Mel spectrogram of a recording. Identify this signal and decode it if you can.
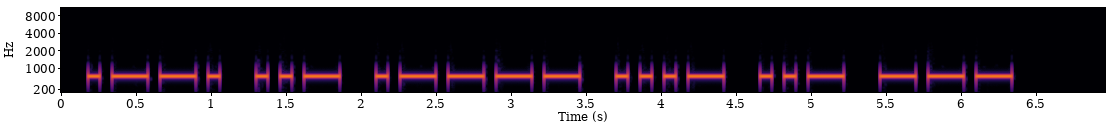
Morse code, heard as a keyed tone, about 15 wpm, 700 Hz. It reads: PU1VUO
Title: DXCC-100 Call Signs - 6 Characters - Repeated 3x - 15wpm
